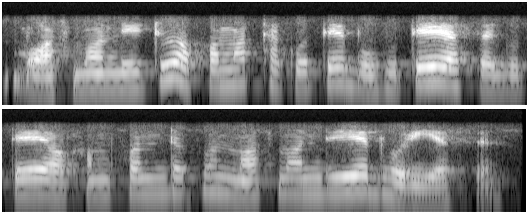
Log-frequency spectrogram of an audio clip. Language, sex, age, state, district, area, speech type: Assamese, female, 45-60, Assam, Tinsukia, urban, conversation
